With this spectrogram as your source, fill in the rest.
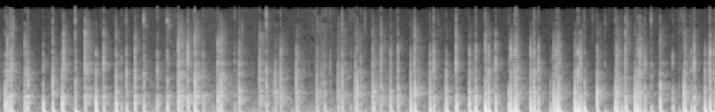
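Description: Long nails tap fast on a small, hollow rectangular cardboard box for the 'Geheimakte' card game, producing a rapid run of about fifty dull, low, hollow knocks. Each tap dies away almost instantly, and the rhythm speeds up and bunches together in the second half.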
